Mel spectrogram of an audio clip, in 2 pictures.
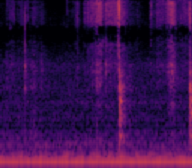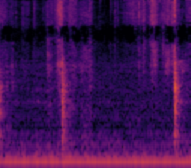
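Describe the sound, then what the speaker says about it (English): Four sharp, evenly spaced knife strikes as onions are chopped into tiny pieces on a board, each one a crisp tap over a steady low kitchen hum, close by with no talking. "And I just take these and cut them into tiny even pieces."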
